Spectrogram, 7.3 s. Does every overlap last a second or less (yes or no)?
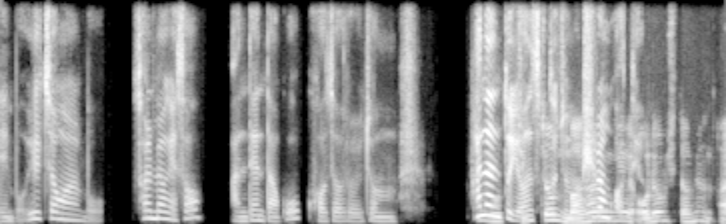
no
